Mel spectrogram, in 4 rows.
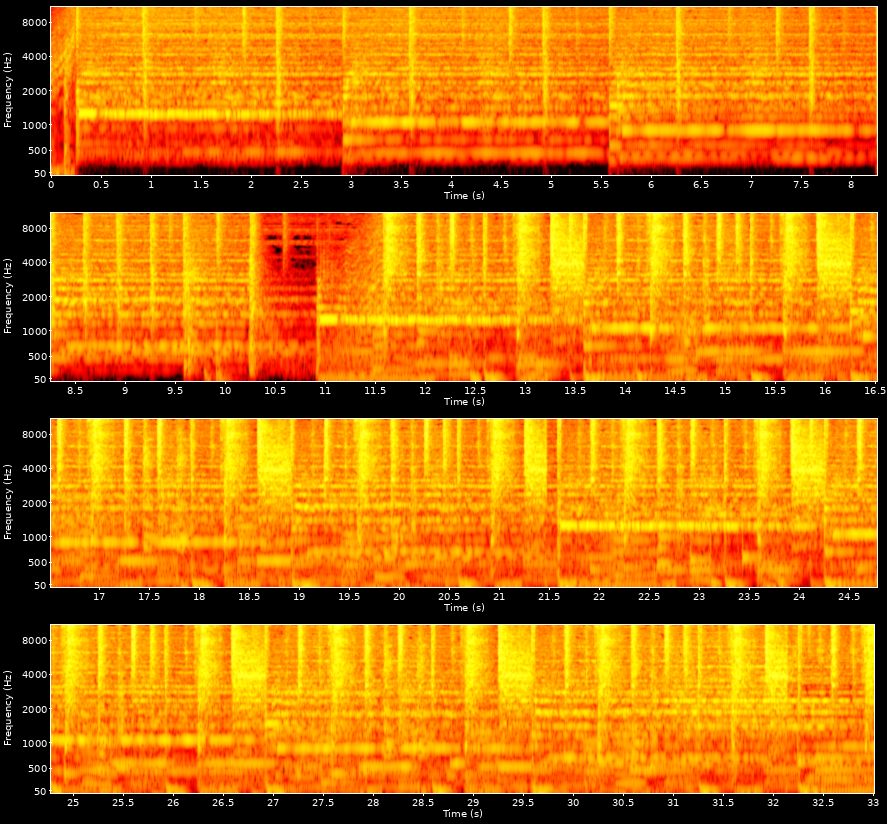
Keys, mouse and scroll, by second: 0.0-0.7 typing, 1.0-2.5 drag, 3.1-4.0 typing, 4.3-6.2 drag, 6.7-7.6 typing, 7.7 click, 9.9 click, 13.0 ctrl+r, 13.7 click, 14.1 ctrl+r, 14.9 click, 16.0 ctrl+r, 16.6 click, 16.9 ctrl+r, 17.3-20.1 drag, 20.1 l, 21.3 scroll up 1, 22.3-25.2 drag, 27.4-29.5 drag, 30.4 e, 30.9 click, 31.5 scroll down 1, 32.8 F2.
